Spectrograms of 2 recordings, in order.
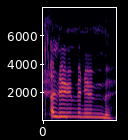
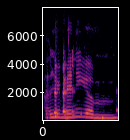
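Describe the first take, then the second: First: The word is said with four syllables. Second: The word is said with five syllables. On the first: The speaker calls it wrong. "You steal letters from that lovely word to come up with aluminum. No, it's not aluminum" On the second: The speaker calls it right. "We say it properly. Aluminium. We put in all the letters"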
